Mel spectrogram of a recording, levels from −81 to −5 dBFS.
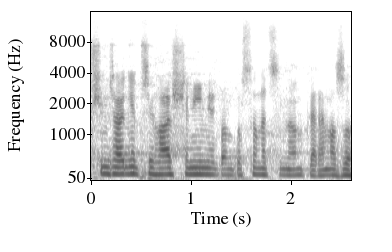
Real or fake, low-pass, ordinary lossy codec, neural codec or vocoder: fake; 14.4 kHz; MP3, 96 kbps; codec, 44.1 kHz, 2.6 kbps, SNAC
